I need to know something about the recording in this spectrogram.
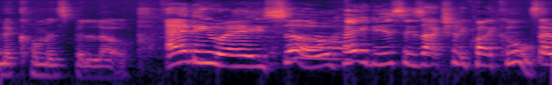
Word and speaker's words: Hades: Hades. No, but it's pronounced Hades.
